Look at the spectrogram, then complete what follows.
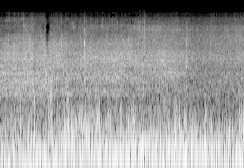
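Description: Steady wind buffeting a bike-mounted camera's microphone while riding a road bike at speed, heard as a dense low rumble.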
